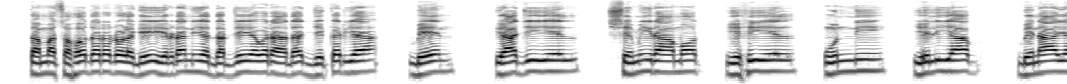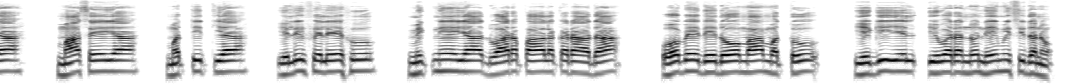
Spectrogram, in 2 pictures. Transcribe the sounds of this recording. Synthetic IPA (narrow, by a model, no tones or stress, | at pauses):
t̪ɐmːɐsɐɦɔːd̪ɐɾɐɾoɭɐɡeɛɾɐɽɐnɛjɐd̪ɐɾd͡ʒɐjɐʋɐɾaːd̪ɐd͡ʒekɐɾja | beːn | jaːd͡ʒijeːl | ʃemiɾaːmoːt̪̚ | jeɦijeːl | unːi | jelijaːb̚ː | enaːja | maːseːja | mɐt̪ːit̪ja | elipʰeleːɦu | mik̚neːjad̪ʋaːɾɐpaːlɐkɐɾaːd̪ɐ | oːbeːd̪eːd̪oːmɐmɐt̪ːu | jeɡijeːliʋɐɾɐnːuneːmisid̪ɐnu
